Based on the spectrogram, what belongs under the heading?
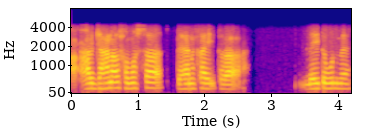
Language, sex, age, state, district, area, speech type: Santali, male, 18-30, West Bengal, Birbhum, rural, conversation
